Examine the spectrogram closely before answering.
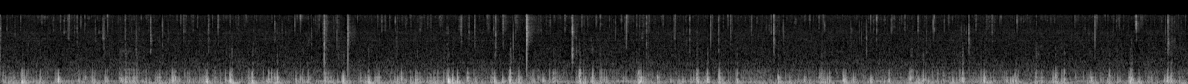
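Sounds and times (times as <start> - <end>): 
fire: 0.0 - 11.8.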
